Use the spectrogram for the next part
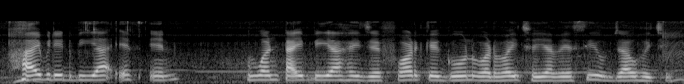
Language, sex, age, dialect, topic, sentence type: Magahi, male, 18-24, Western, agriculture, statement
